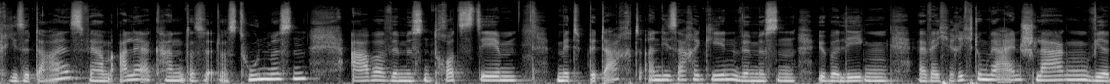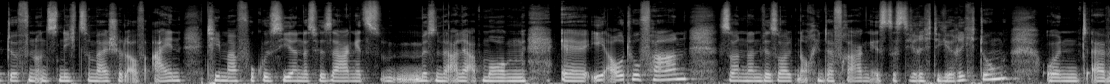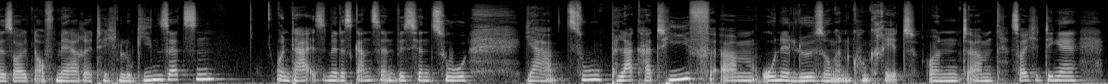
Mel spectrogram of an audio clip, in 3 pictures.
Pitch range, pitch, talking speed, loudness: 165-210 Hz, 180 Hz, 160 wpm, -17 LUFS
